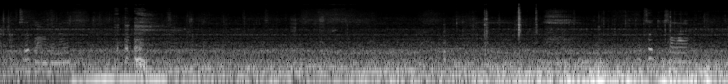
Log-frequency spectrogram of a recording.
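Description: A car engine rumbles low as the car drives.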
